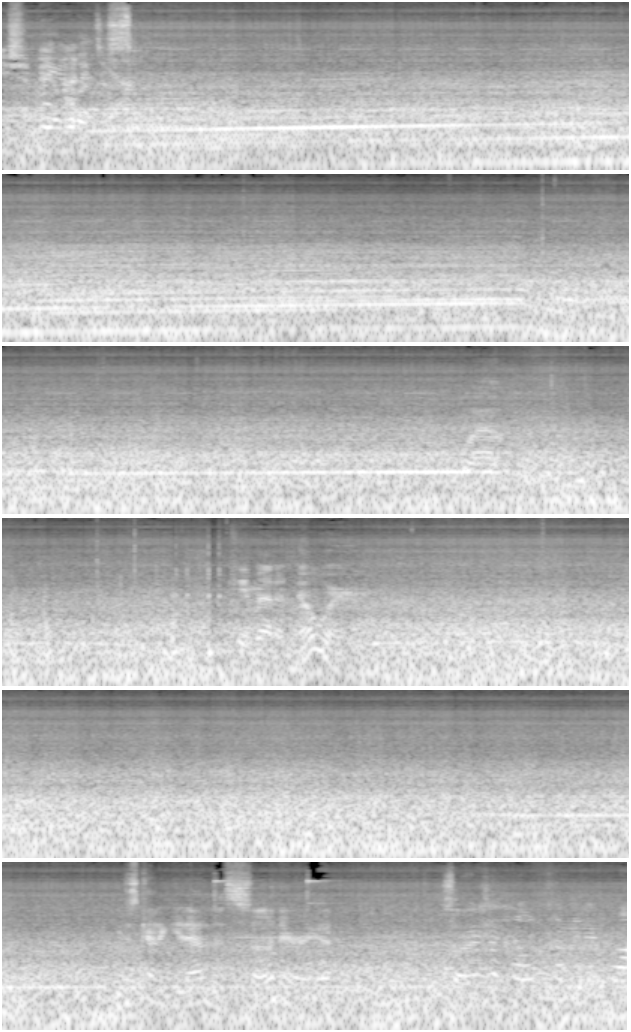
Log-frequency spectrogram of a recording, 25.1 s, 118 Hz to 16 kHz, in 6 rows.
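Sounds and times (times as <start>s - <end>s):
car engine accelerating: 0.0s - 25.0s
road noise: 0.0s - 25.0s.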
